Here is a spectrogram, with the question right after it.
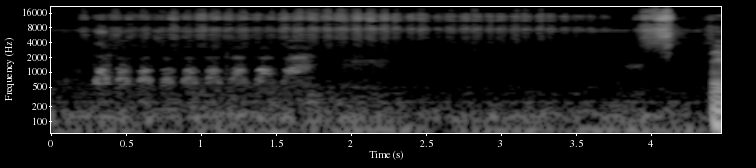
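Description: Pencil shading on paper for a one-point perspective drawing: faint, quick back-and-forth strokes in a steady rhythm for a second or so, then quieter scratching.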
